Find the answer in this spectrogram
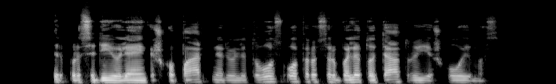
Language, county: Lithuanian, Panevėžys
